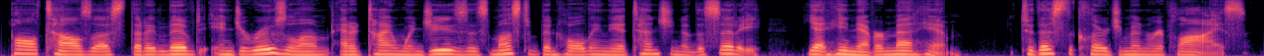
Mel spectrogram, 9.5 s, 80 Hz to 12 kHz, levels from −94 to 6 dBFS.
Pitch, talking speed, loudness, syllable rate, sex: 160 Hz, 205 wpm, -20 LUFS, 5.3 syllables/s, female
